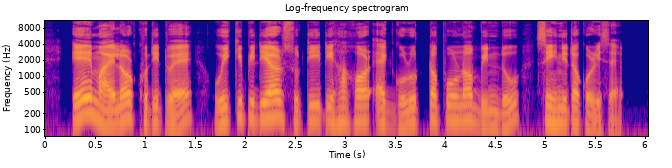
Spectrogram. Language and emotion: Assamese, neutral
